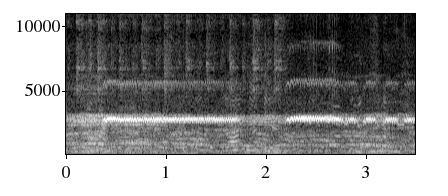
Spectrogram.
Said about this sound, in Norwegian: Nå, på denne regntunge kvelden i Istanbul, bruker de stemmen sin igjen og fløyter i natten for å varsle om kvinners situasjon i Tyrkia.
